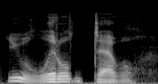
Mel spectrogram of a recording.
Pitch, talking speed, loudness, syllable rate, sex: 115 Hz, 115 wpm, -18 LUFS, 3.5 syllables/s, male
